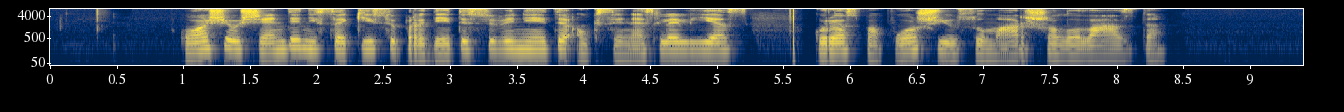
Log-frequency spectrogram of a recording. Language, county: Lithuanian, Marijampolė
